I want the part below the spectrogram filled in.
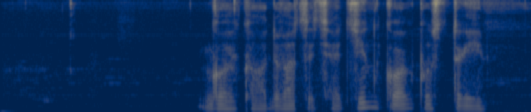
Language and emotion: Russian, neutral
